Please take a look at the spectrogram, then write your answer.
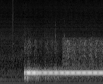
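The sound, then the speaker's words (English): After a short quiet moment and a faint click, a loud, steady electronic telephone tone starts and holds unbroken, like a line ringing on the other end, as a disconnected call is dialed back, with a slight hiss joining partway through. “You could actually hear the phone ringing.”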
